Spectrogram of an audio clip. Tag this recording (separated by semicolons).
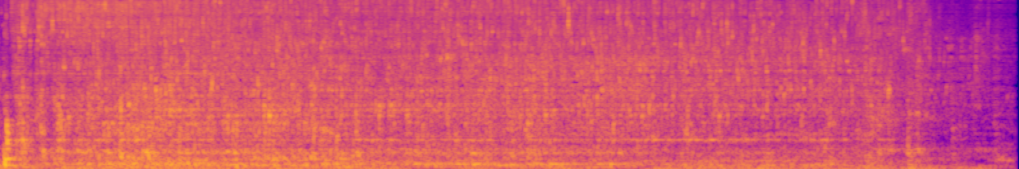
water; bathroom; faucet; running; sink; drain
